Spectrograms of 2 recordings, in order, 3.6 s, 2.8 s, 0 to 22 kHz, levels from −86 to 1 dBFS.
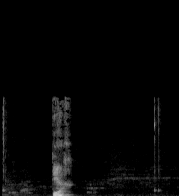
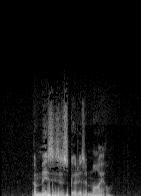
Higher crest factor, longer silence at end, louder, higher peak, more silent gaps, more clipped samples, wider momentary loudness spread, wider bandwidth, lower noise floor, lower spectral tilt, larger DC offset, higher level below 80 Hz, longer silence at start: about the same, 22 dB vs 20 dB; first, 2.2 s vs 0.6 s; about the same, -27 LUFS vs -25 LUFS; second, -12 dBFS vs -8 dBFS; neither; neither; first, 22 LU vs 15 LU; about the same, 11.5 kHz vs 12.5 kHz; about the same, -68 dBFS vs -65 dBFS; about the same, -6 dB/octave vs -5 dB/octave; neither; second, -62 dBFS vs -40 dBFS; second, 0.05 s vs 0.65 s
